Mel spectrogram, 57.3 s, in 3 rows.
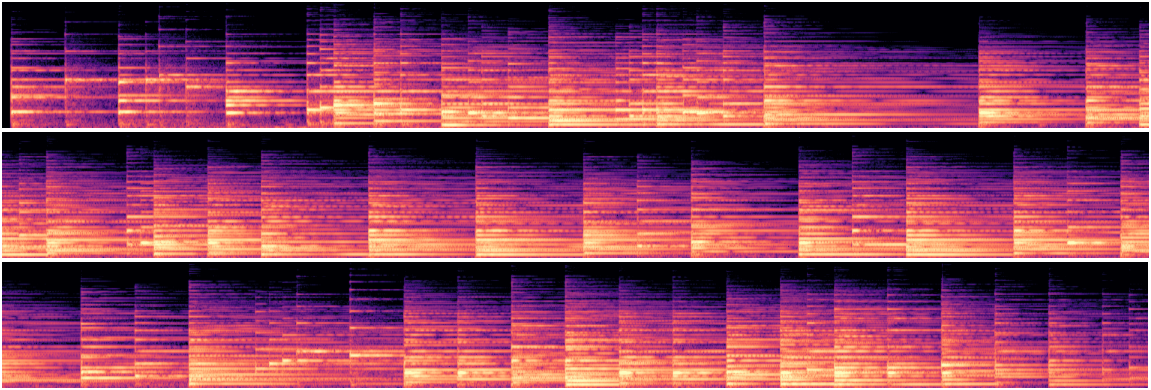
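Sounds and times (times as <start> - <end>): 
piano accompaniment track: 0.0 - 57.3.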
